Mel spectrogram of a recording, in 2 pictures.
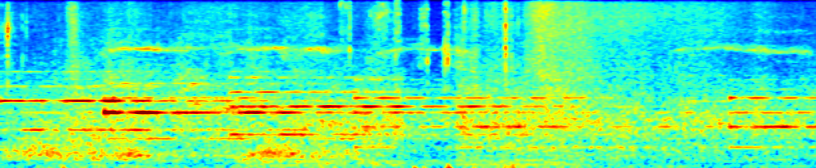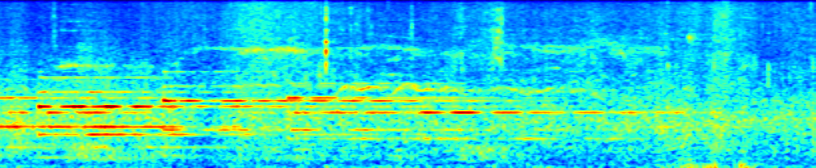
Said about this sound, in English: Yeah, these fucking bells are fucking me up.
